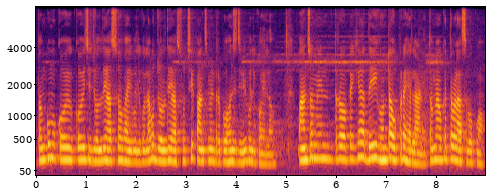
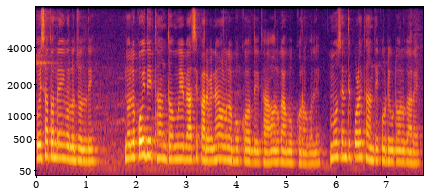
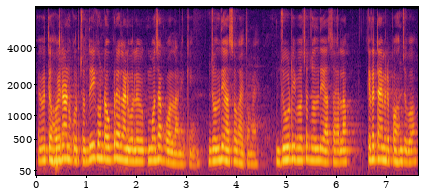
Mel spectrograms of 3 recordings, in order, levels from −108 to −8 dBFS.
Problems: background sounds at intervals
